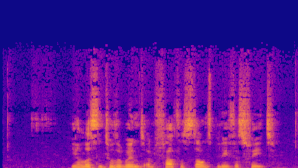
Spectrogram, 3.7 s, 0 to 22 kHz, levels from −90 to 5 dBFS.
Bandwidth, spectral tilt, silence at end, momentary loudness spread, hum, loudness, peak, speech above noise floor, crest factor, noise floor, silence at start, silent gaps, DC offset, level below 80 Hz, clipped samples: 16.5 kHz; -3 dB/octave; 0.3 s; 8 LU; none; -19 LUFS; -2 dBFS; 28 dB; 20 dB; -48 dBFS; 0.45 s; none; under 0.1%; -56 dBFS; under 0.1%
